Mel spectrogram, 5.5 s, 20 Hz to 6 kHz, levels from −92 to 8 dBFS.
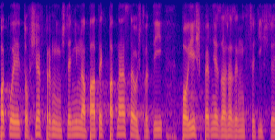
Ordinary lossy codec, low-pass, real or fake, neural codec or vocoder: Opus, 32 kbps; 5.4 kHz; fake; autoencoder, 48 kHz, 128 numbers a frame, DAC-VAE, trained on Japanese speech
